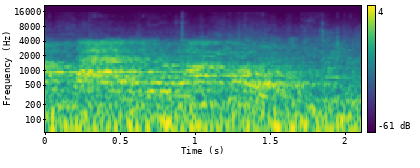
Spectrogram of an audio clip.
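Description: Speech: a spoken announcement over a public-address loudspeaker, with no other sound standing out.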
